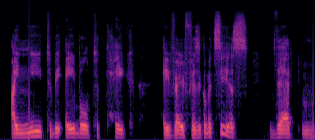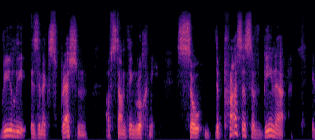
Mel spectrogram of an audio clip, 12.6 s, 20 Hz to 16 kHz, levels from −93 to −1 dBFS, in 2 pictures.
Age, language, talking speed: 50-69, English, 120 wpm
